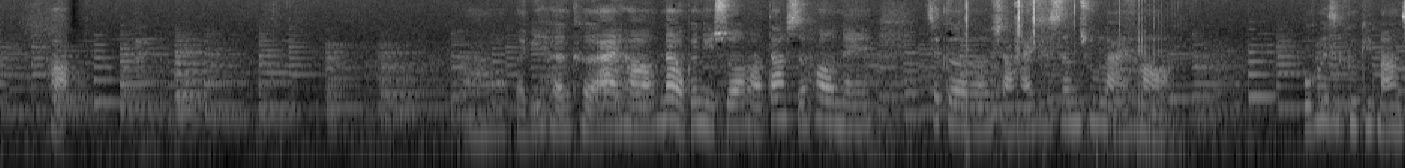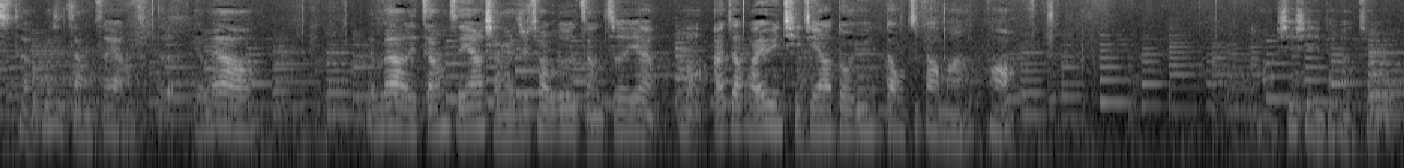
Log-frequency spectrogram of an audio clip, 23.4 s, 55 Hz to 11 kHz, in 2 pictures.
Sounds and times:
Music: 0.0 - 23.4
Speech: 3.8 - 9.8, 10.9 - 13.9, 14.8 - 20.2, 22.2 - 23.4.

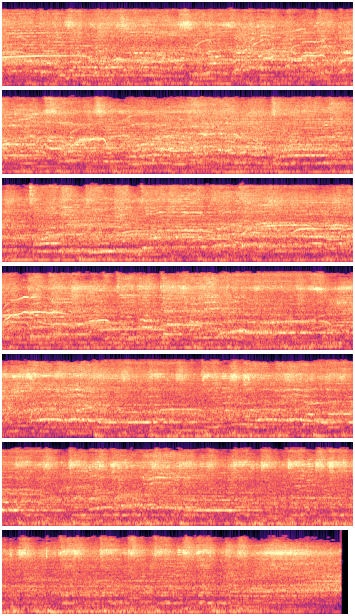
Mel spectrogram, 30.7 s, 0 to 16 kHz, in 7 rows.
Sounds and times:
Pop music: 0.0 - 30.6.

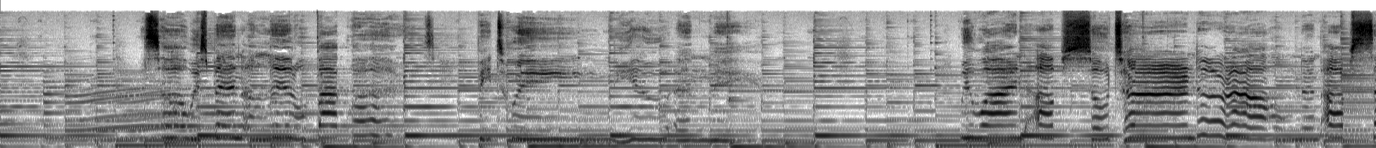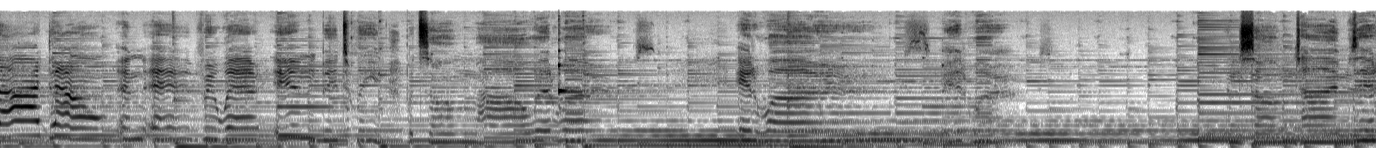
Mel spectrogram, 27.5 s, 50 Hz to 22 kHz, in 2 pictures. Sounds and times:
Music: 0.0 - 27.5.

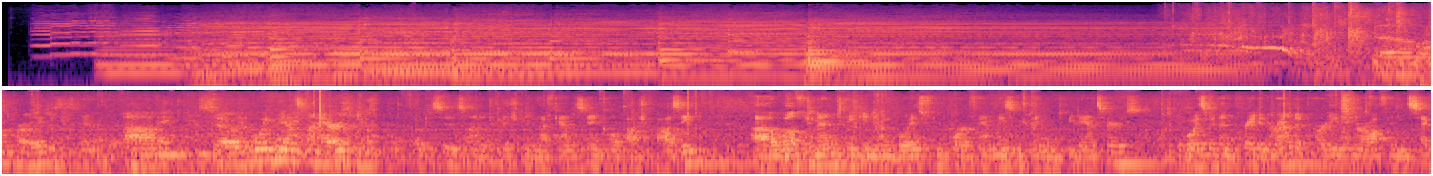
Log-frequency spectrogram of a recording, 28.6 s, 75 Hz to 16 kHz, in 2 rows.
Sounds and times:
Violin, fiddle: 0.3 - 11.8.

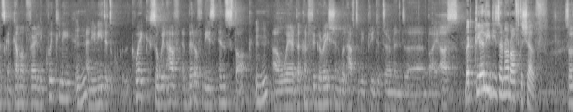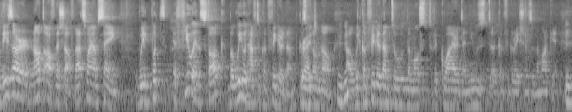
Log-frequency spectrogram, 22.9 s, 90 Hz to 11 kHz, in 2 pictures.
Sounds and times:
Speech: 0.0 - 22.9.

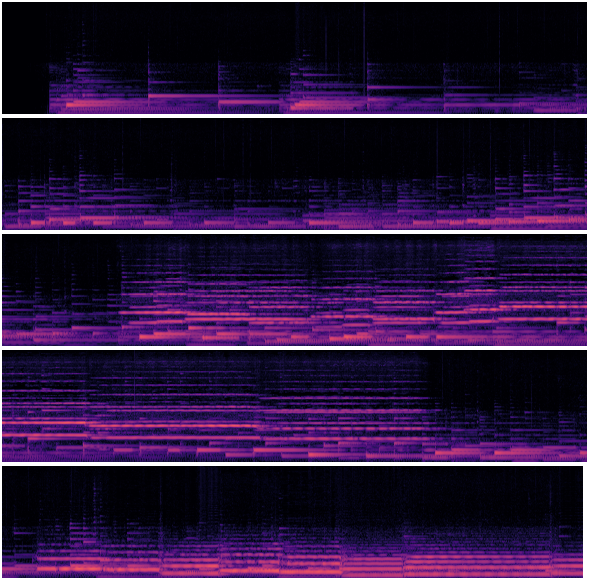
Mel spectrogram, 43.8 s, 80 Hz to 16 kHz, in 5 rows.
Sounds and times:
Harp: 0.7 - 43.8
Piano: 0.7 - 43.8.

